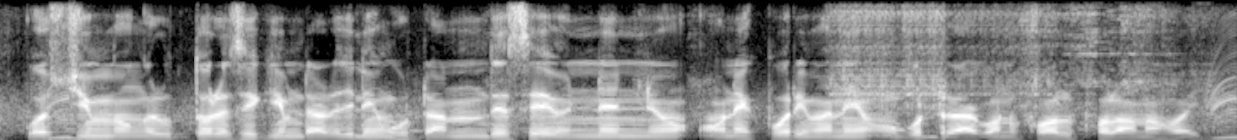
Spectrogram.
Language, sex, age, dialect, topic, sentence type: Bengali, male, 18-24, Western, agriculture, statement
